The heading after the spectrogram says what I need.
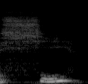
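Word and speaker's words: sidhe: we have a tradition of the shi that's spelled s-i-d-h-e in the gaelic and in my own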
